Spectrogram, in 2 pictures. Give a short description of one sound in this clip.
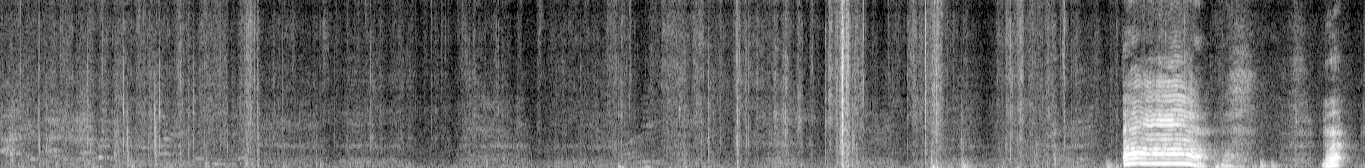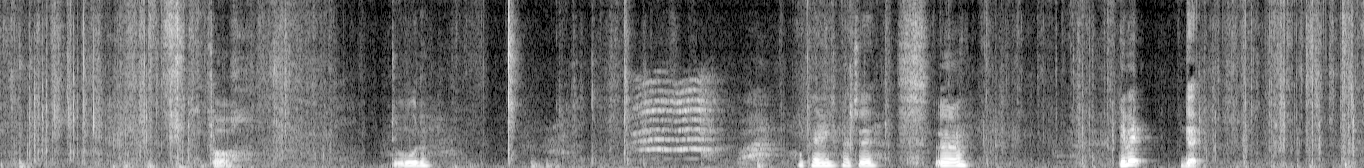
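Paper crinkles and rustles in someone's hands.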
